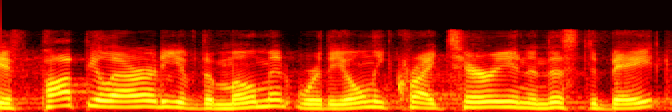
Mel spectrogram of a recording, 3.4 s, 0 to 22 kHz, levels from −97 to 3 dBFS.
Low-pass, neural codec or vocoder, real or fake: 7.2 kHz; codec, 16 kHz in and 24 kHz out, 1 kbps, XY-Tokenizer; fake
